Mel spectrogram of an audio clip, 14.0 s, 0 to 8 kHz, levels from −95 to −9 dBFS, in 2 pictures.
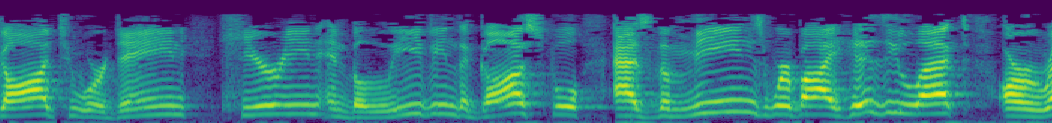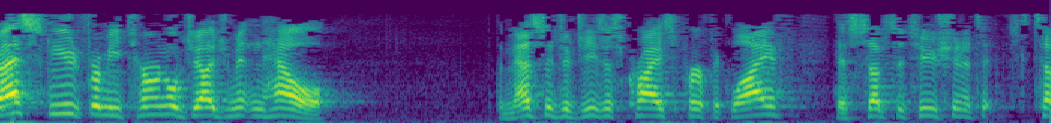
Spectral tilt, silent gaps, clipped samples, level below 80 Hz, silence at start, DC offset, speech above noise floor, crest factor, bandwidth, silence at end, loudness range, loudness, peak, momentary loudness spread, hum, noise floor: -7 dB/octave; none; under 0.1%; -70 dBFS; 0 s; under 0.1%; 50 dB; 20 dB; 5.8 kHz; 0 s; 8 LU; -20 LUFS; 0 dBFS; 16 LU; none; -70 dBFS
